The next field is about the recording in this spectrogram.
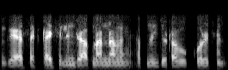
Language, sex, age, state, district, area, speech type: Bengali, male, 18-30, West Bengal, Uttar Dinajpur, urban, conversation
